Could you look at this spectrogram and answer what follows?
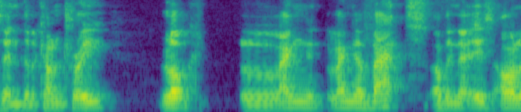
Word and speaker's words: Langavat: Oh, they've give you the English spelling because it's BHAT. Right. So it would be pronounced Langavat. Similar-ish. So, because BH is V in Gaelic.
